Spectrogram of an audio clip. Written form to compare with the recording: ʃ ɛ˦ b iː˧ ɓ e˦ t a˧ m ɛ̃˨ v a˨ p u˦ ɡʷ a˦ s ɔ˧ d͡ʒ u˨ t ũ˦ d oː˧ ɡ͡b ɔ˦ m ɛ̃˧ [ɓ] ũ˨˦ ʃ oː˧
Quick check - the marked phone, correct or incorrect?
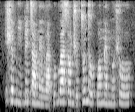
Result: incorrect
